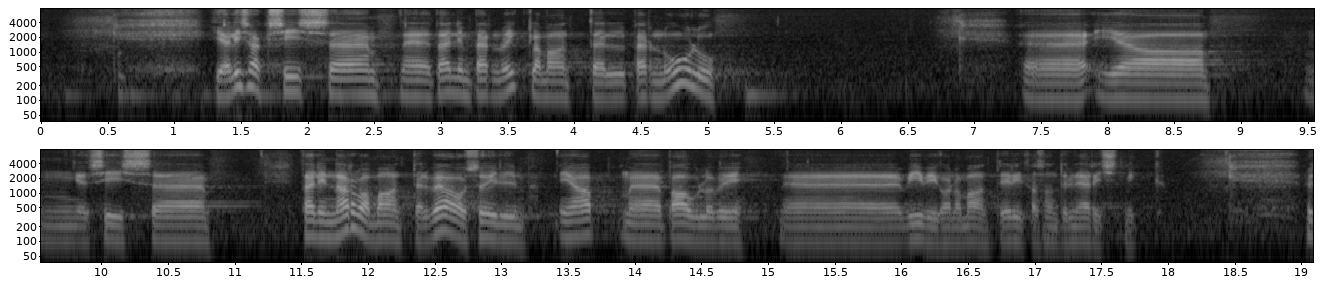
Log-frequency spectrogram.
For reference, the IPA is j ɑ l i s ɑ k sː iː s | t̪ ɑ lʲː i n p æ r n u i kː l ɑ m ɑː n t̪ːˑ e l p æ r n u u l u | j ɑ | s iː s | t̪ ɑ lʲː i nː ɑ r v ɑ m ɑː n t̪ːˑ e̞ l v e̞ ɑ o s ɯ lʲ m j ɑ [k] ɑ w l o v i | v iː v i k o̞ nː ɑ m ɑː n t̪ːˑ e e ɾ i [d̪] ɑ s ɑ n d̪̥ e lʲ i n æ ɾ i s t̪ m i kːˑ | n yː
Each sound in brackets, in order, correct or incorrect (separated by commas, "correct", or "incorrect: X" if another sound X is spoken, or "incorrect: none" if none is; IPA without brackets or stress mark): incorrect: p, incorrect: t̪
